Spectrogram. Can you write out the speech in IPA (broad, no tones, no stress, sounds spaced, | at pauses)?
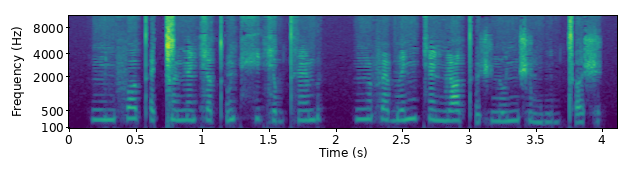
ŋ ʊ ɲ f ɔ tʼ ɛ ǀ ə̃ n ɛ̃ c ʌ tʼ ũ c ç ə c ə b tʰ ɛ̃ b | ŋ ə̃ f æ b ɛ ɲ c ɛ̃ ɲ ɑ tʼ ə̃ ʃ n u ɲ ʃ ə̃ b ŋ i b tʼ ʌ ʃ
